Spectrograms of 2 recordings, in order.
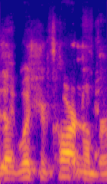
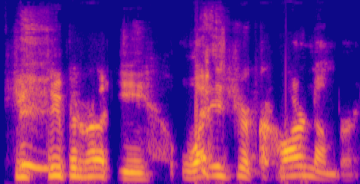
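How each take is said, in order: First: Said in the usual way. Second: Higher, deliberately spaced-out question; retold exasperation. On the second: Team boss to a confused rookie, exasperated. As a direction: spell out "what is your car number" impatiently.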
